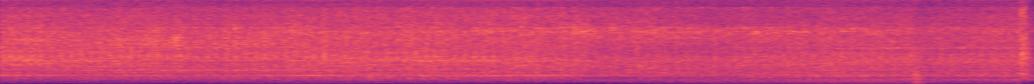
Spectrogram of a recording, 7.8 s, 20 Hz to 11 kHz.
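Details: Pontiac Firebird LT1, under 100,000 miles, sat 6 months, jump-started after weak battery with alarm parasitic drain: engine settles right after starting into a steady, even idle, no knocks or misses, some hiss; normal idle.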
